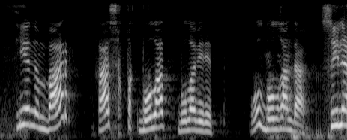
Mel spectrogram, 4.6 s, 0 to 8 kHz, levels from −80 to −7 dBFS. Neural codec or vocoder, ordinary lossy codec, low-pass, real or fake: none; none; 7.2 kHz; real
